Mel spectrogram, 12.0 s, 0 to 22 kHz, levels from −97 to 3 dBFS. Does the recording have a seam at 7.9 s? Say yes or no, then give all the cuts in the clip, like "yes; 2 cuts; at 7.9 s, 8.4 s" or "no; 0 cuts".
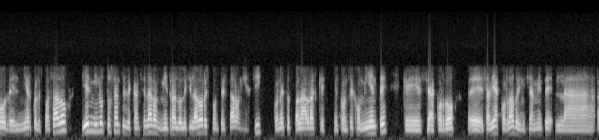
no; 0 cuts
